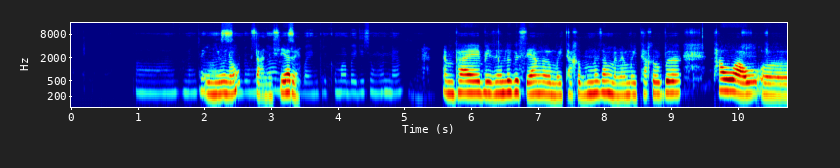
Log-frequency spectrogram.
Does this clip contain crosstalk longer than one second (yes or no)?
no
